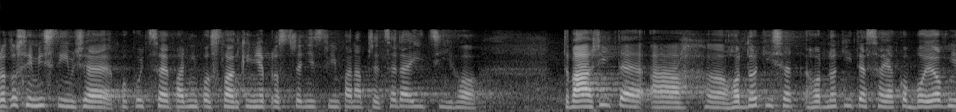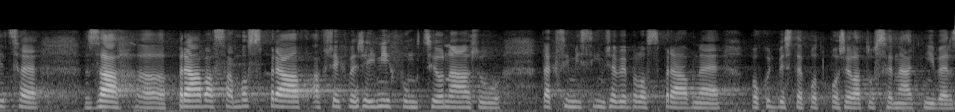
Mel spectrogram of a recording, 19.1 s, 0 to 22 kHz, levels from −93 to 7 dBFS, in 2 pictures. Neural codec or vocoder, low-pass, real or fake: none; 7.2 kHz; real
